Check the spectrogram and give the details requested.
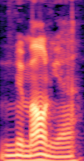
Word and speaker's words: pneumonia: Yeah, the M is silent, kind of like in pneumonia. The P is silent for some reason.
